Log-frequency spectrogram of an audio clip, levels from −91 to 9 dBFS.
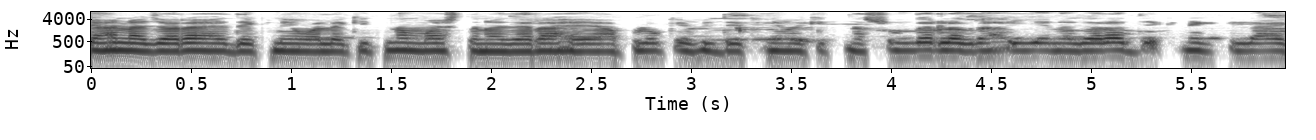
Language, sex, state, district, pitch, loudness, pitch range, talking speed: Hindi, female, Bihar, Araria, 220 Hz, -18 LUFS, 215-230 Hz, 260 wpm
